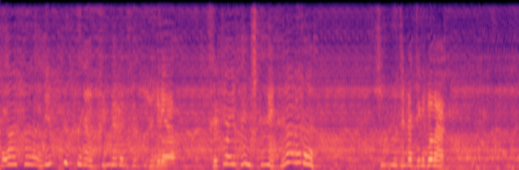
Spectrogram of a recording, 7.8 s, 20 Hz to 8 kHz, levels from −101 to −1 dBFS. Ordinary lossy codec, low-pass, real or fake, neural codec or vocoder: none; none; fake; codec, 16 kHz, 1 kbps, FunCodec, trained on Chinese and English, 50 frames a second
